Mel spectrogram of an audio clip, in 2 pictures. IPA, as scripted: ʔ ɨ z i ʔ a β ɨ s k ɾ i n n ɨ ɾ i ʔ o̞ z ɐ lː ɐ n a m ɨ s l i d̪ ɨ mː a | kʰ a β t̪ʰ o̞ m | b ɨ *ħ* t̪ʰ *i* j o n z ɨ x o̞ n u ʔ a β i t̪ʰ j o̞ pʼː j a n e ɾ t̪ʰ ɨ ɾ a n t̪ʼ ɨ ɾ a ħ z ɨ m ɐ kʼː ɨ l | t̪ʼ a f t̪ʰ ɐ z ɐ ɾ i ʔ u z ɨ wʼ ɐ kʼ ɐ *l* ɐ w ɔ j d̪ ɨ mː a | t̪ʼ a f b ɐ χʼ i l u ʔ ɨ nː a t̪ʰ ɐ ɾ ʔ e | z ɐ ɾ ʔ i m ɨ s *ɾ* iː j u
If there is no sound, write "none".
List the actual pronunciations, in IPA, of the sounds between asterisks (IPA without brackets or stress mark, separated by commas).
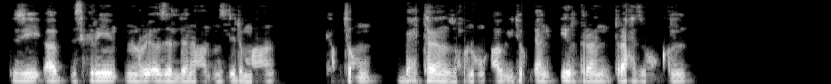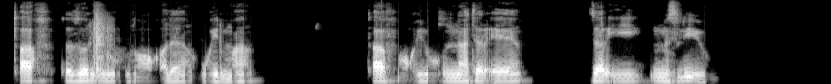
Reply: ħ, a, l, l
